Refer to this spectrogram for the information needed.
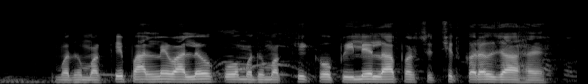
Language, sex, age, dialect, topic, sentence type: Magahi, male, 18-24, Central/Standard, agriculture, statement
